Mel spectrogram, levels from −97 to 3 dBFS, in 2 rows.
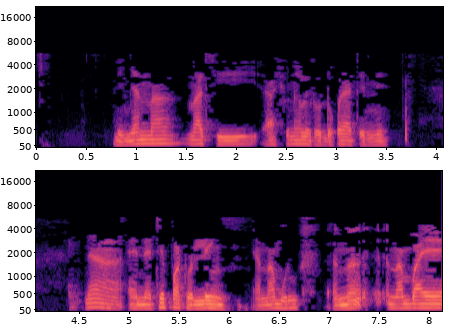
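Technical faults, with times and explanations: Throughout, MP3 compression: The speech sounds dull, with nothing above about 5.6 kHz. Heavy damage leaves it watery and swirly. The likely cause is an encoder starved of bits, which fits about 16 kbps. It cut the treble and dropped weak frequency lines.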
